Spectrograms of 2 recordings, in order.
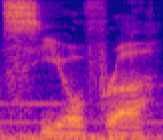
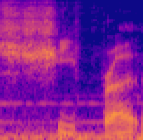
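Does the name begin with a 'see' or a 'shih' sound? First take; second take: see; shih. First: The name begins with a 'see-oh' sound. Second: The name begins with a 'shih' sound. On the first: The speaker calls it wrong. "It's not Siofra or anything like that" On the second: The speaker calls it right. "It is pronounced Shifra"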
